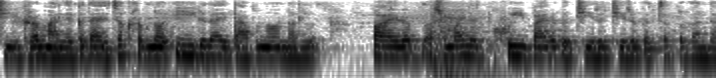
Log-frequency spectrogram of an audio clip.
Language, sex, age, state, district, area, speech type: Manipuri, female, 60+, Manipur, Ukhrul, rural, spontaneous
